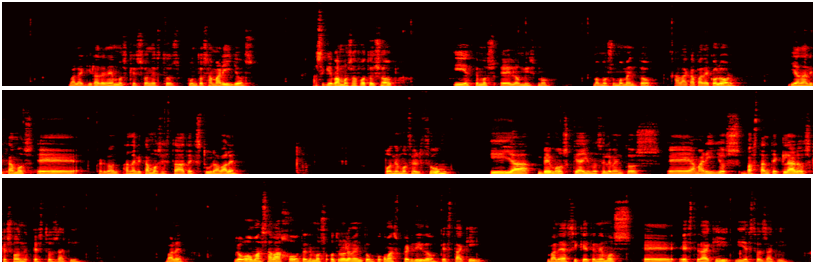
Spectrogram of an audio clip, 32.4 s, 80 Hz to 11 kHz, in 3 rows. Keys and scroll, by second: 5.4 space, 14.6 z, 22.1 space, 24.7 space, 26.8 space, 30.8 space.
